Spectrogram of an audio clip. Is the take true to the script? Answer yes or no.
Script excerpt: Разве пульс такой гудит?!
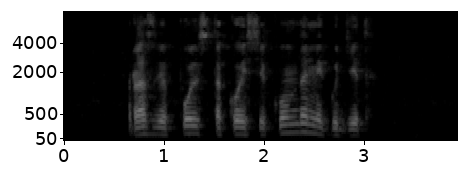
no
